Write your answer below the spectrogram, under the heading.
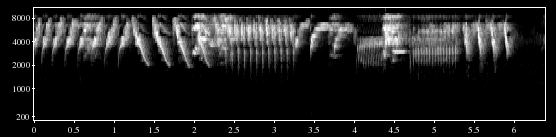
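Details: Canary delivering a long rolled song of fast descending sweeps and buzzy trills, with a brief loud note midway, fading at the end.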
